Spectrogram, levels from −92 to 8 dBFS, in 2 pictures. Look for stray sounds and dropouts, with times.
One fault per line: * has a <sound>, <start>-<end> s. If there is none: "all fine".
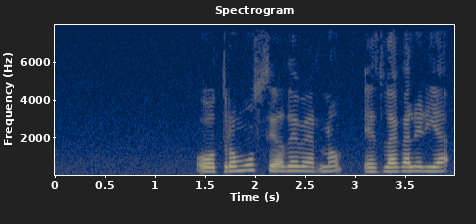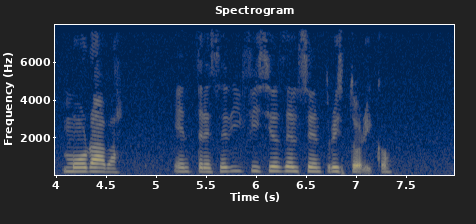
all fine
